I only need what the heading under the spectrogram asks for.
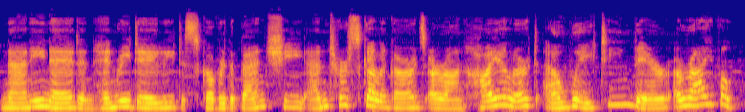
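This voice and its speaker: A woman's voice: lowish voice, lively intonation, normal speed, hardly any pauses, slightly rough, poor audio. A woman with an Irish accent narrating a scripted children's storybook. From Ireland. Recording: music under the voice.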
